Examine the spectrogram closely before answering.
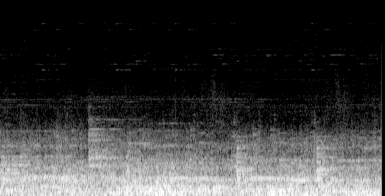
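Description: Triumphant game music plays with a deep booming swell.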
